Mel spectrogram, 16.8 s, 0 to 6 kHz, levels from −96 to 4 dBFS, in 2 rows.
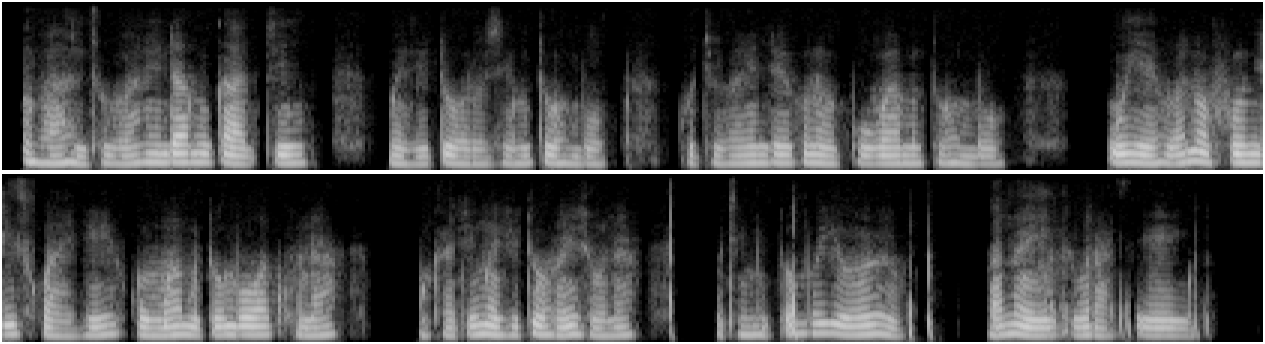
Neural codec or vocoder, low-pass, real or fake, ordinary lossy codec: none; 5.4 kHz; real; AAC, 24 kbps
